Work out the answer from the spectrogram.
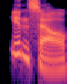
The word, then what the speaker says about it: incel: that later got shortened down into the much more pronouncable incel without the V because everybody should pause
